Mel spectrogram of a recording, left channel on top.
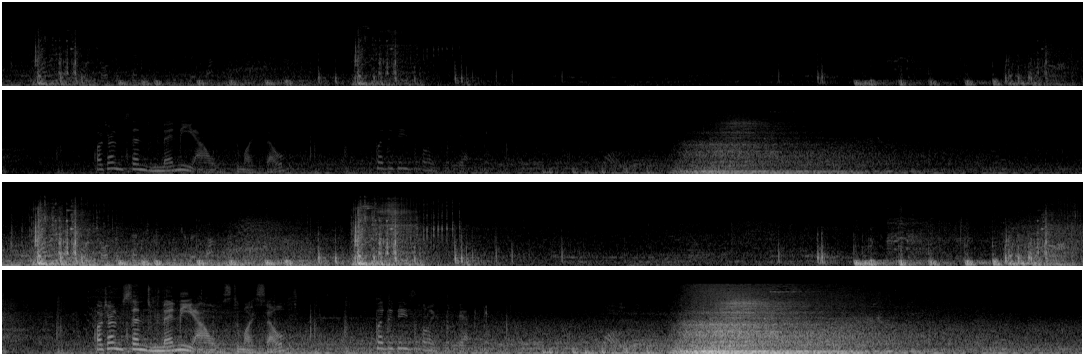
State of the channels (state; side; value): quieter; left; 17.1 dB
